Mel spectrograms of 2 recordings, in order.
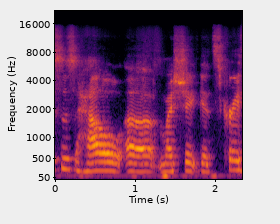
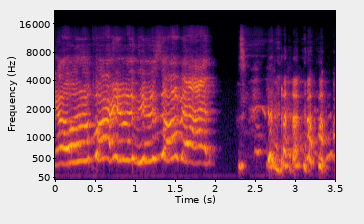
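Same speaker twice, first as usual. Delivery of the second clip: high, loud, slow wailing sob; hammed-up sobbing plea; mock ugly cry; 13 semitones higher, 7 dB louder, slower than usual. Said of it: "you do an ugly cry too".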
